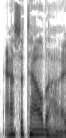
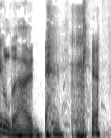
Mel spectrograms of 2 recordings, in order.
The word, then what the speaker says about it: acetaldehyde: Acetaldehyde. – Yeah, all right. Good. I want to test you both, Palmer. You better be on your toes. – Okay. Acetaldehyde.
